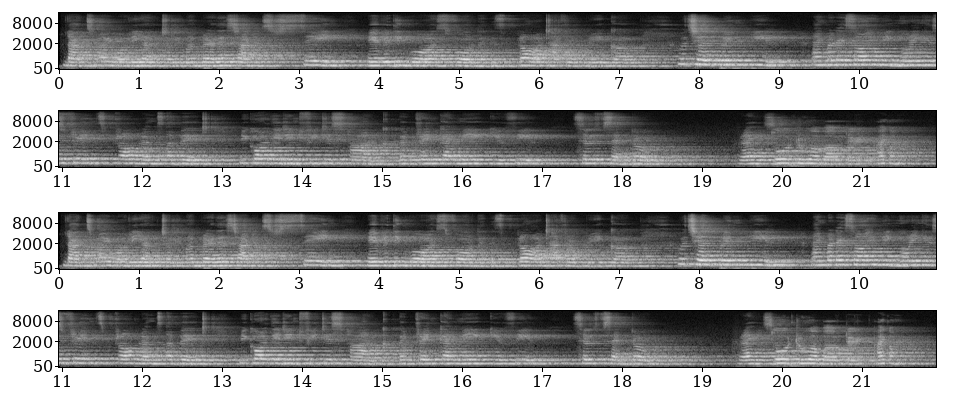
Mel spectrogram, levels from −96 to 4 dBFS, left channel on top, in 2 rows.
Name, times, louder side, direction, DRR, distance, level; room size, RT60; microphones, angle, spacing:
voice 1, 0.0-3.5 3.8-7.2 7.7-9.0 9.4-12.7 13.2-16.9 17.5-18.4 19.4-19.8, equal, 20° right, -4 dB, 4.6 m, -18 dB
voice 2, 19.9-21.5, right 2 dB, 60° right, -3 dB, 3.3 m, -17 dB
22.5 x 21.0 x 6.8 m, 2.7 s
head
